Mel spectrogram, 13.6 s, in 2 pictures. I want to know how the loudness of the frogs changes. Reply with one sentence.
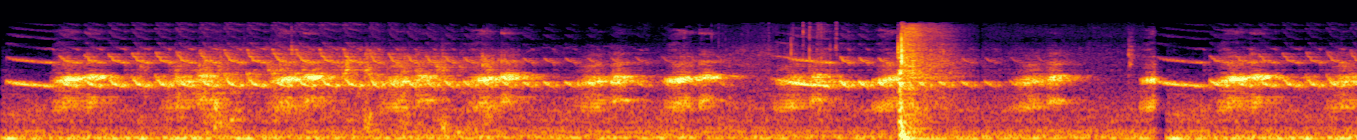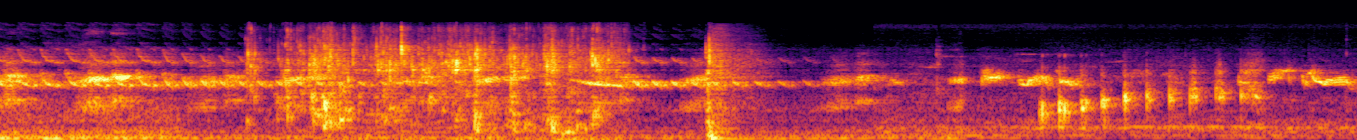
The volume of the frogs goes down.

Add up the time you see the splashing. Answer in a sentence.
You can hear the splashing for 4 seconds altogether.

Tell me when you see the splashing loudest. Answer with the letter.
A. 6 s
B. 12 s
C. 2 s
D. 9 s
D.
